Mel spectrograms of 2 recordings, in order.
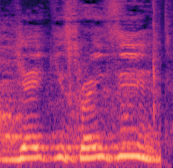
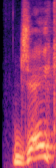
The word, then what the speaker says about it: Jake: Jake is how you pronounce Jake.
